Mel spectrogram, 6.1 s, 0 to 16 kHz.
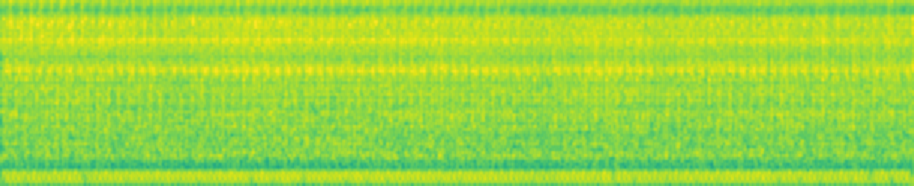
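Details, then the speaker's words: Montgomery Ward/MTD riding mower, 16 hp Briggs & Stratton flathead opposed twin, first run in one to two years after replacing a worn-out starter motor: steady, even low putter with no misses, knocks or surging, runs real nice. "i think that was the problem folks just that old starter motor there was just worn out let this run a bit let you guys listen if you want yeah it runs real nice"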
